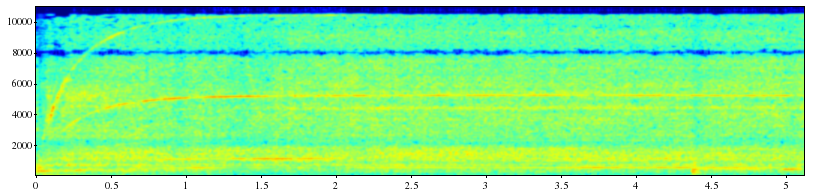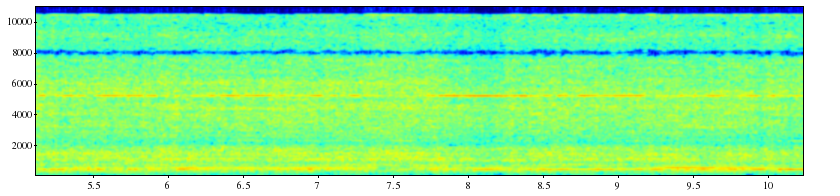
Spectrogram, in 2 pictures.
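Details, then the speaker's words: Dirt Devil Extreme Quick Vac, style 15 belt just replaced after it ran but had no suction: steady, even high whir from motor and brush with no slapping or squeal; runs normally. "Alright, now it sounds pretty good."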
